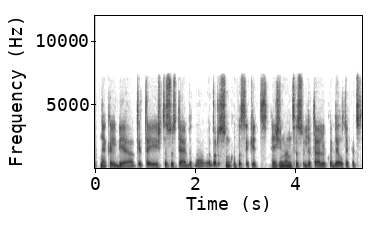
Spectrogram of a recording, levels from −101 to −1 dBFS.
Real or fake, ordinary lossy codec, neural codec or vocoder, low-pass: fake; MP3, 96 kbps; codec, 16 kHz, 4 kbps, FunCodec, trained on Chinese and English, 50 frames a second; 7.2 kHz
